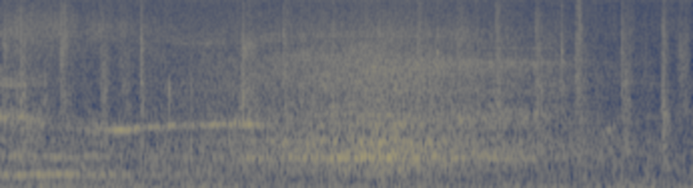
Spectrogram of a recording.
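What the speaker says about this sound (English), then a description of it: "The trains are coming." Trains approach in the video game Alan Wake with a low, steady rumble and drawn-out horn-like tones, faint and continuous throughout.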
